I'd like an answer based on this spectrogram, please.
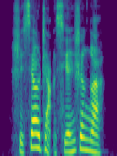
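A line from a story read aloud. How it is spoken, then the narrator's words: Laughing reply. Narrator (Chinese): 那个人已经笑着答道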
